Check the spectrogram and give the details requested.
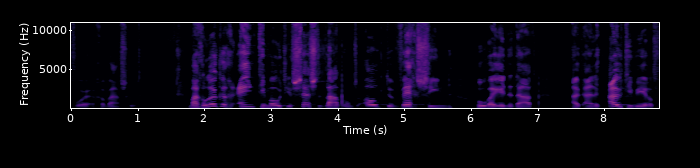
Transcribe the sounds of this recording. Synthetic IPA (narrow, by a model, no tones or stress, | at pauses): vʊːɹχəʋaːɹsχywt | maːɹχəlɵkəχejntimoːtiəsɛslaːtɔnsowɡdəʋɛχsin | ɦuʋɛjɪndəɹdaːt | œɥtɛjndələkœɥt̚diʋɪːɾəlˠtf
